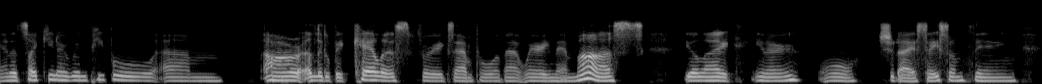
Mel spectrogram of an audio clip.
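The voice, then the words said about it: Hoarse, strained, fading voice. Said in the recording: “losing my voice”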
